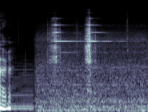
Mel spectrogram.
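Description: A metal door knocker raps on a door.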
